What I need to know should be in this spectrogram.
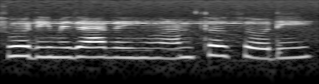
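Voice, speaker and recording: A woman's voice: high-pitched, little pitch movement, slow pace. A woman voicing a timid young girl who pleads and apologizes in a fan audio drama. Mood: apologetic. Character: innocent young girl, kidnapped, timid and sulky. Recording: tinny phone-like recording, faint hiss.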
